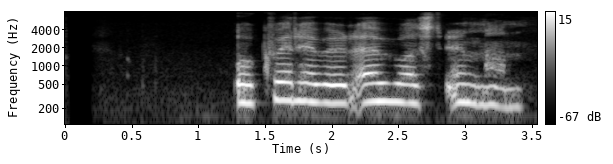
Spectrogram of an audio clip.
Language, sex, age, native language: Icelandic, male, 11, Icelandic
